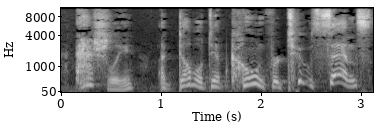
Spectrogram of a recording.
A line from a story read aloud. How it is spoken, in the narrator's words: I cried in surprise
